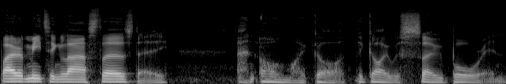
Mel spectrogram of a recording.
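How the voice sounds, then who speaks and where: With an English accent, the man's pitch rises and falls in an ordinary way. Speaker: podcast and radio host. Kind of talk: casual chat.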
